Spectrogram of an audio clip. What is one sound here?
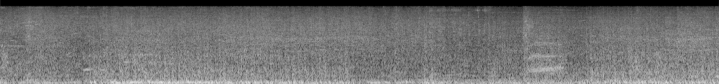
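A flamethrower roars with a loud rush of fire.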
